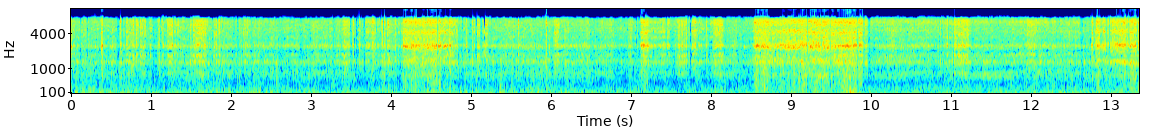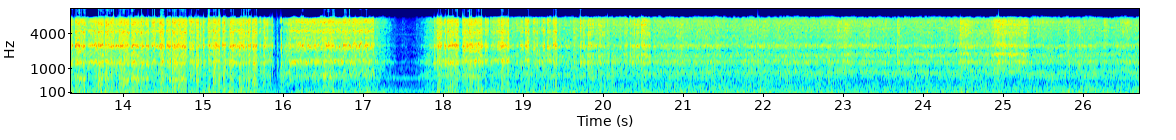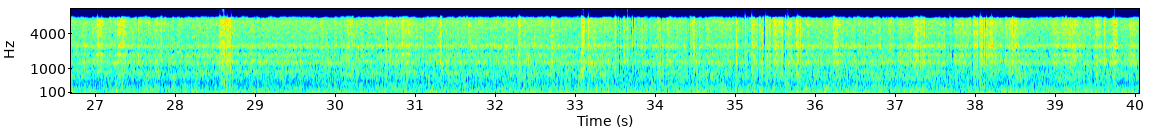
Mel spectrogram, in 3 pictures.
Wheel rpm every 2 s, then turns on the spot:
230, 230, 230, 230, 220, 220, 210, 190, 120, 170, 230, 230, 230, 230, 230, 230, 240, 230, 230, 230.
none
